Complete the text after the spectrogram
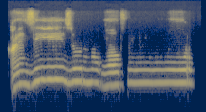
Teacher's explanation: dibaca jelas, nggak pakai tambahan gunnah, jangan didengungkan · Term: idhar halki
